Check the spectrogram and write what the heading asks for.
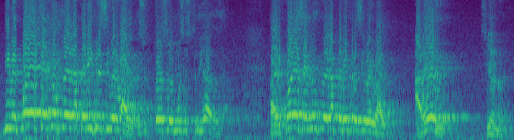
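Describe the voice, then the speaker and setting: High-voiced man teaching in echoey classroom. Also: expressive, a little fast. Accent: Peruvian Spanish. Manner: questioning, coaxing students with repeated prompts. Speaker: language teacher. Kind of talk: classroom grammar lesson. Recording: echoey classroom with long reverb.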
